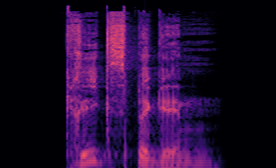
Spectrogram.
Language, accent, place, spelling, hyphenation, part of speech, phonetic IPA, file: German, Germany, Berlin, Kriegsbeginn, Kriegs‧be‧ginn, noun, [ˈkʁiːksbəˌɡɪn], De-Kriegsbeginn.ogg
- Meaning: start of the war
